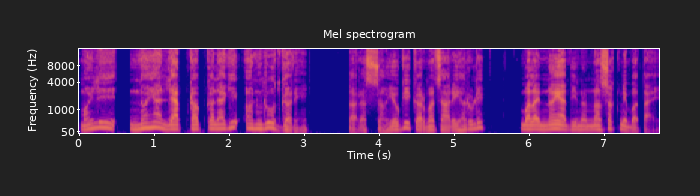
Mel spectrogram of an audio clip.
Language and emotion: Nepali, sad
